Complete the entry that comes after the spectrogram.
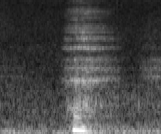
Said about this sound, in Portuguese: Nossa, eu tô ofegante ainda.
